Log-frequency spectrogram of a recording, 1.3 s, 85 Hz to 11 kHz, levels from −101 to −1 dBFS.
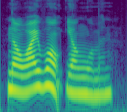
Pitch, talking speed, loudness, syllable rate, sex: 210 Hz, 235 wpm, -16 LUFS, 5.7 syllables/s, female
